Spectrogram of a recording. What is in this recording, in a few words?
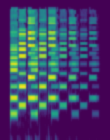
SNES Shooter Select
